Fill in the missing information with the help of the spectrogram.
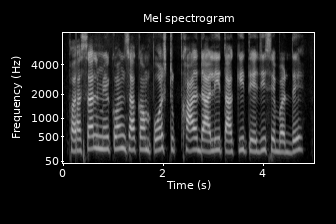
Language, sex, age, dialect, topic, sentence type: Magahi, female, 18-24, Central/Standard, agriculture, question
